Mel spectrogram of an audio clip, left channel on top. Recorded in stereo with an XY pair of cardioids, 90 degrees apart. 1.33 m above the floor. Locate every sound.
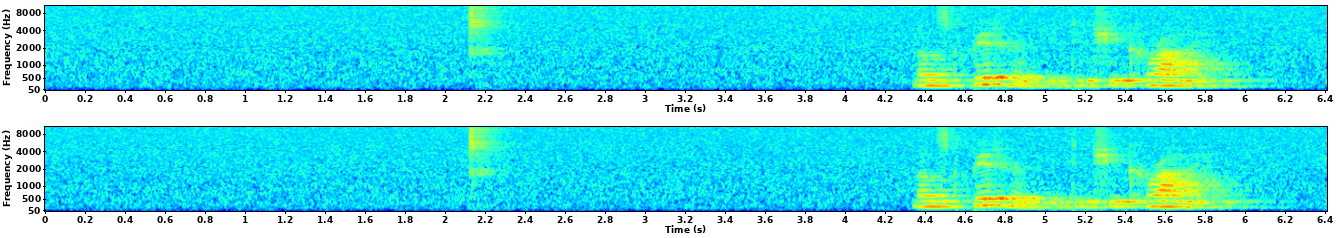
2.1 s keys jangling: 5° right, 4.5 m
4.3 s a woman speaking: 15° right, 3.5 m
